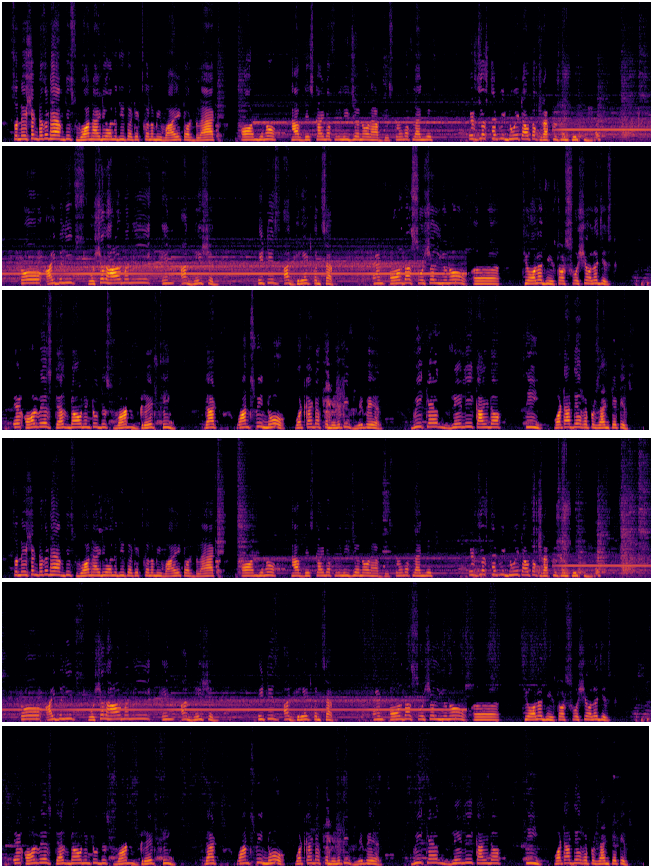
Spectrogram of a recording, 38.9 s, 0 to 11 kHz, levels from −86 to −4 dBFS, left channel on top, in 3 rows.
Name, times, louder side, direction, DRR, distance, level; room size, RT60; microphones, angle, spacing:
voice 1, 0.2-4.3 4.8-5.5 5.8-8.6 9.3-12.0 13.4-14.4 14.7-17.3 18.1-19.6 20.4-22.9 23.4-25.1 26.2-29.4 30.0-30.2 30.7-33.6 34.1-35.9 36.4-38.5, left 3 dB, 40° left, 1.2 m, -31 dB
sound 1, 5.0-21.5, left 6 dB, 70° left, 2.8 m, -48 dB
voice 2, 9.1-9.7 10.6-13.1 16.4-16.5 17.4-17.6 18.6-18.7 20.1-20.5 22.8-22.9 23.4-23.5 25.6-26.2 28.1-28.3 29.0-29.3 34.2-34.7 35.7-35.8 36.4-36.6, right 4 dB, 65° right, 1.5 m, -48 dB
sound 2, 11.0-22.3, left 3 dB, 85° left, 6.9 m, -40 dB
head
